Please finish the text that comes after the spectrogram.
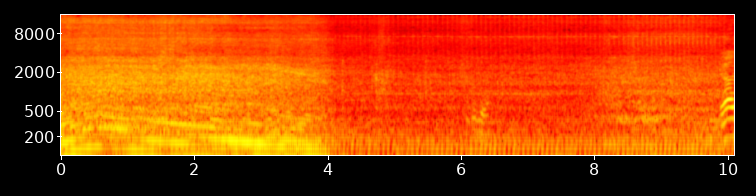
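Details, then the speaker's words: Honda Vario 125 after ECU reset via DLC socket: after a brief loud stretch, settles into an even, steady idle with no stumbling; healthy. "kita lepas lagi di soket dlc-nya teman-teman ya setelah direset ya dijamin motor akan lebih stabil gasnya lebih enak teman-teman"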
